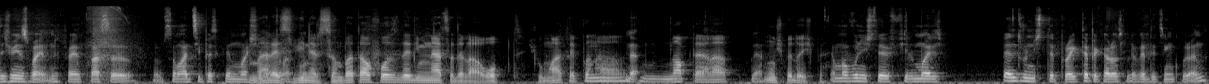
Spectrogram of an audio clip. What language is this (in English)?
Romanian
